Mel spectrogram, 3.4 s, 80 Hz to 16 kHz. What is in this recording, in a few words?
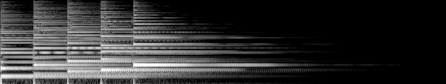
F Augmented 7th F Guitar Standard, chord; F+7 arpeggiated; x,20,19,18,16,17; JGuitar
